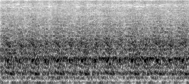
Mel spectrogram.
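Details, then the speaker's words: Renault LeCar with points ignition, cranking with starting fluid sprayed in: steady starter cranking that never catches or fires. Battery confirmed good; no spark, as current is not passing through the points, so the points are bad. "I got the ignition on we're not getting any Spark It's got points I can see my screwdriver sparking but it's not sparking where should be"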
